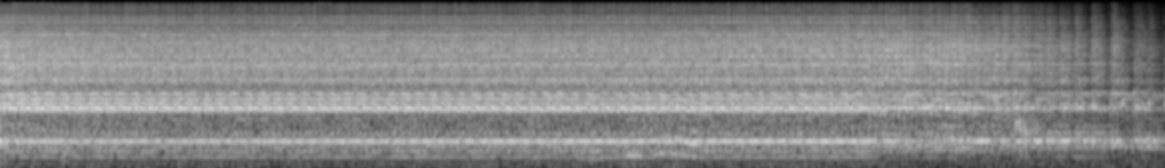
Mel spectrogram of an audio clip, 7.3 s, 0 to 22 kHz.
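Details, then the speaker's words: Newly assembled Central Machinery 12 in x 36 in wood lathe on its first run: a steady high-pitched motor whine with a rough, gritty rasp throughout. It sounds like internal grinding; source not yet found. "sounds like she's grinding something on the inside which i don't know if it's suppos"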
